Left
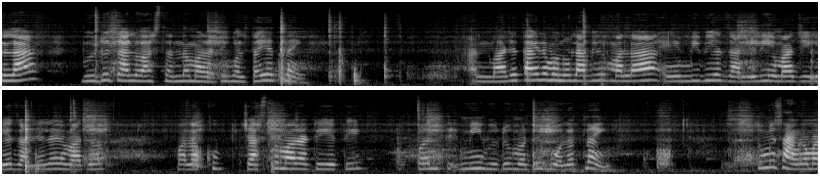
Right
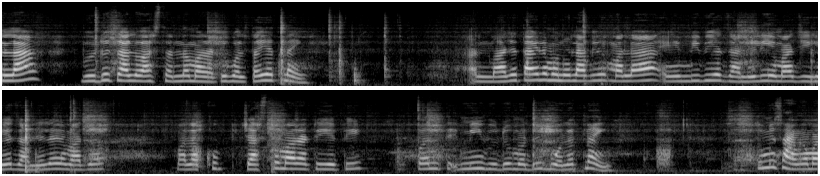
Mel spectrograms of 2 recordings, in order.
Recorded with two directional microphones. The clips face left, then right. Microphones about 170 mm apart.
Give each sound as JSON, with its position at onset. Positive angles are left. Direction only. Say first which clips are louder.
{"t": 0.0, "sound": "speech", "louder": "right 6 dB", "side_deg": -45}
{"t": 4.6, "sound": "a woman's voice", "louder": "right 5 dB", "side_deg": -35}
{"t": 15.4, "sound": "a sound", "louder": "even", "side_deg": 5}
{"t": 15.7, "sound": "a woman's voice", "louder": "right 3 dB", "side_deg": -15}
